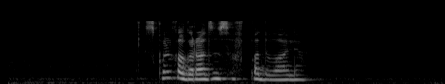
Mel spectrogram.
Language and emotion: Russian, neutral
